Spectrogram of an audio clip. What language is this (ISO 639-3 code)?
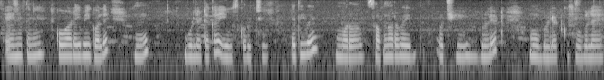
ori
